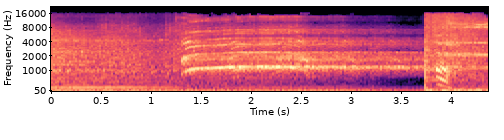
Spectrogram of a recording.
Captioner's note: ominous music; loud screaming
